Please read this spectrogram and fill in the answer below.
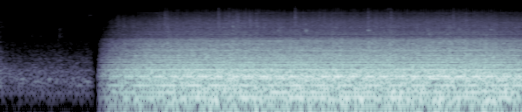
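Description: Motorboat under way, heard from inside its wheelhouse: the engine runs steadily with a droning hum over the rush of the hull through the water. It fades in quickly about a second in, after a moment of near silence.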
